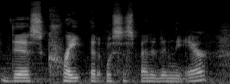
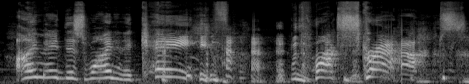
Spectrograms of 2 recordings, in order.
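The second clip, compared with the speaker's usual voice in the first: shouting, much louder and higher; 9 semitones higher, 6 dB louder than usual. Joking with the others, yelling. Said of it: "Is that why you're yelling?".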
